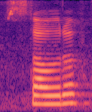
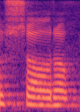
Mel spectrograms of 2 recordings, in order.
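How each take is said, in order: First: Said in the usual way. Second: Second सौरभ with sh, like shaurobh; Bengali pronunciation. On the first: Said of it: "जैसे बंगाली व्यक्ति". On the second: Shown as a demonstration. Teacher showing how Bengalis say it, sh-sound सौरभ. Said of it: "को सौरभ बोलते हैं".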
